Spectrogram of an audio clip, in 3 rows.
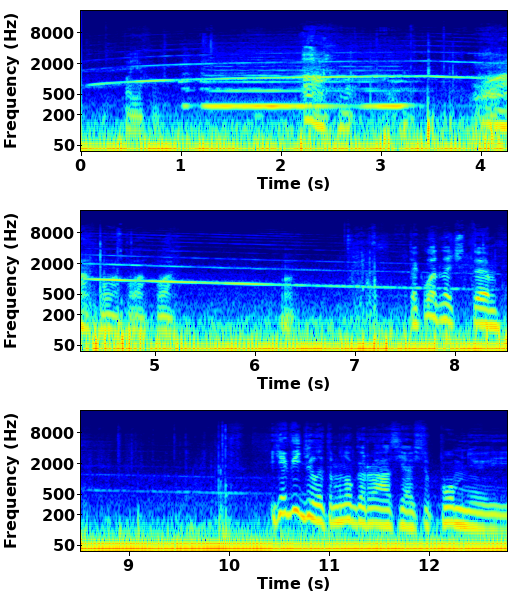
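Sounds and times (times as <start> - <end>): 
fire engine or ambulance siren wailing: 0.0 - 11.6
traffic rumble: 0.0 - 12.7
speech: 0.4 - 5.3, 6.3 - 6.5, 7.6 - 8.6, 10.4 - 12.7.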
